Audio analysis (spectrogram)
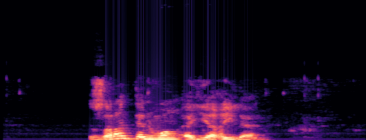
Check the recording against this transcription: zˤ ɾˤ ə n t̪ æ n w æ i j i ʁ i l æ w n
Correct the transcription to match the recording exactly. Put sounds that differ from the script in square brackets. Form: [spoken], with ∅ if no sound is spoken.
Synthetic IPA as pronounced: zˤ ɾˤ [ɑ] n t̪ æ n w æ [æ] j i ʁ i l æ [∅] n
